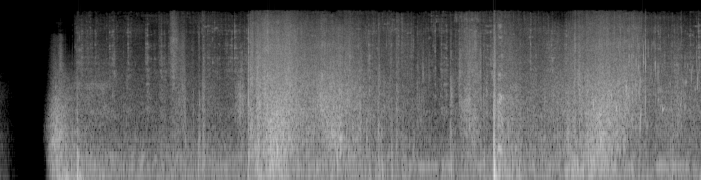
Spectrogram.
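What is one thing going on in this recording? Boots crunch on rocky ground in an echoing cave.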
